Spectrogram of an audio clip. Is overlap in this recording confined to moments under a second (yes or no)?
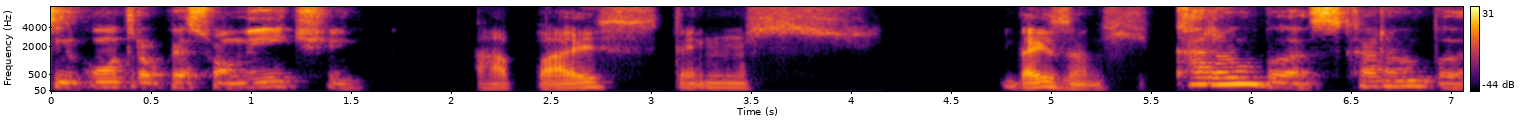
yes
